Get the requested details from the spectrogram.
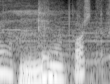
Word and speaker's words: Huffington Post: Huffington Post, ¿se pronuncia así? Huffington Post. Uh-huh.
